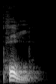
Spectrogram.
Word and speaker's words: poll: B, the yellow hole, but pull, as opposed to pole. And of course, pull was the pronunciation in Old Irish with a long L, pull, pull. But anyway, my whole point is that in this area, we know that it was pole because of the rhyming system.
